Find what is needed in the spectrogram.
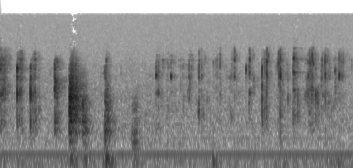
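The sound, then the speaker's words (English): Ingredients for a Spanish omelet being mixed together, heard as many irregular wet, crunchy clicks and taps in quick succession, fairly faint, with no talk. “Now, mix the whole works together.”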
